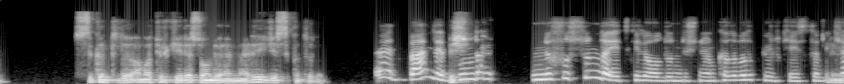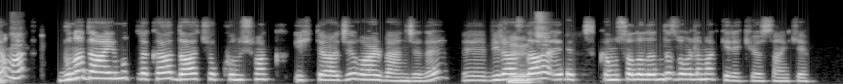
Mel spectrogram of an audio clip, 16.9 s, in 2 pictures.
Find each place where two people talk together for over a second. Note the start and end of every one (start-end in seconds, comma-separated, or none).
none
